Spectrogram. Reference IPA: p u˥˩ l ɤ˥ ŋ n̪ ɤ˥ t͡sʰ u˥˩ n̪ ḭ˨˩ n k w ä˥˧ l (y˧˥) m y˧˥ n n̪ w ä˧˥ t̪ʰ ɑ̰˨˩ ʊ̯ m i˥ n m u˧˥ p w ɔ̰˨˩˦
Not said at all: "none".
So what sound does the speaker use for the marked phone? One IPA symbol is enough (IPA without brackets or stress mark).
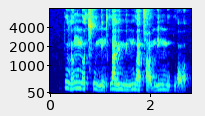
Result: y˥˩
